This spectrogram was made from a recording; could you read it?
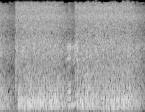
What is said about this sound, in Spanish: Hay una fuerte balacera.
